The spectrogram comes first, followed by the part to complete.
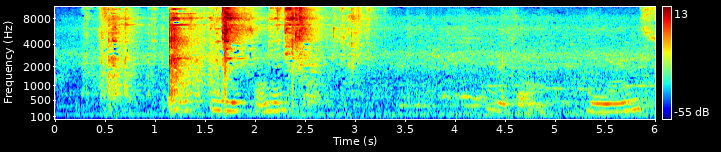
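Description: A woman coughing several times in quick succession, then a few low murmured words near the end.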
